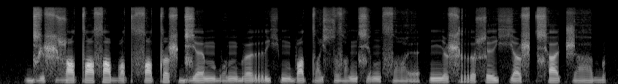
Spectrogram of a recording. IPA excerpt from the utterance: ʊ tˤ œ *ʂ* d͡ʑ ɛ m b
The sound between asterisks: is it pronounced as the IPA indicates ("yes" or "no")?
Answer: yes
